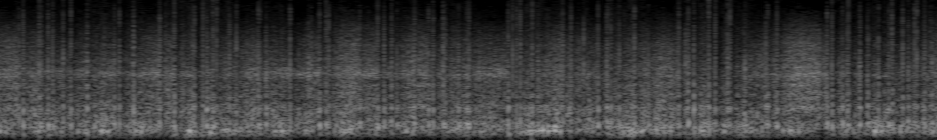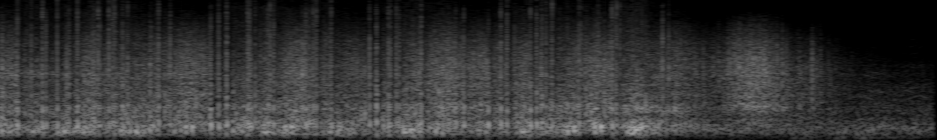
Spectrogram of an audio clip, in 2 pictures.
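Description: A dense barrage of fireworks: rapid overlapping bangs and crackle, easing off about twelve seconds in to a couple of separate bursts near the end.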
